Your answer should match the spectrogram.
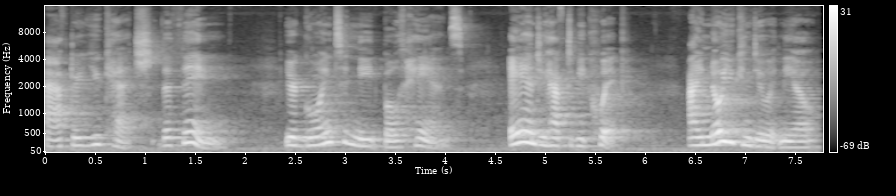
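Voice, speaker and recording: A woman's voice: medium pitch, big pitch swings, unhurried. A woman voicing an anxious, bossy young mother who urgently orders and pleads with her son in a storybook reading. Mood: strained, coaxing. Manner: urgent, insistent, commanding. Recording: echoey, reverberant room.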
